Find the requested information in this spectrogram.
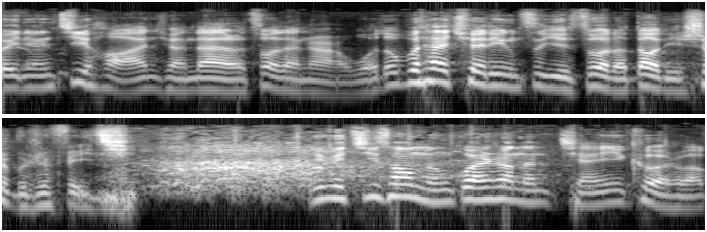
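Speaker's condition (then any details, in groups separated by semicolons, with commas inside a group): No condition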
